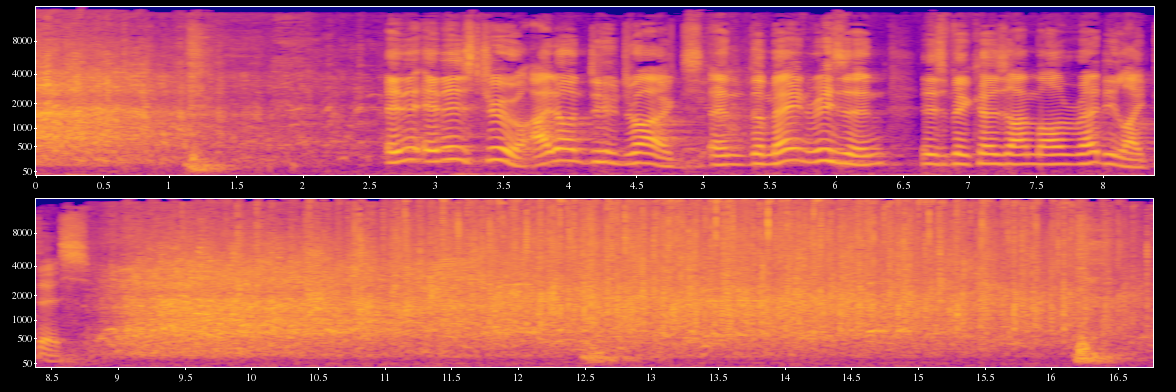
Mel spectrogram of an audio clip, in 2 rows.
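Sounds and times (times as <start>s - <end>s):
laughter: 0.0s - 2.8s, 5.0s - 5.9s, 8.8s - 16.7s
speech: 2.6s - 9.0s
audience clapping: 9.4s - 16.7s.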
